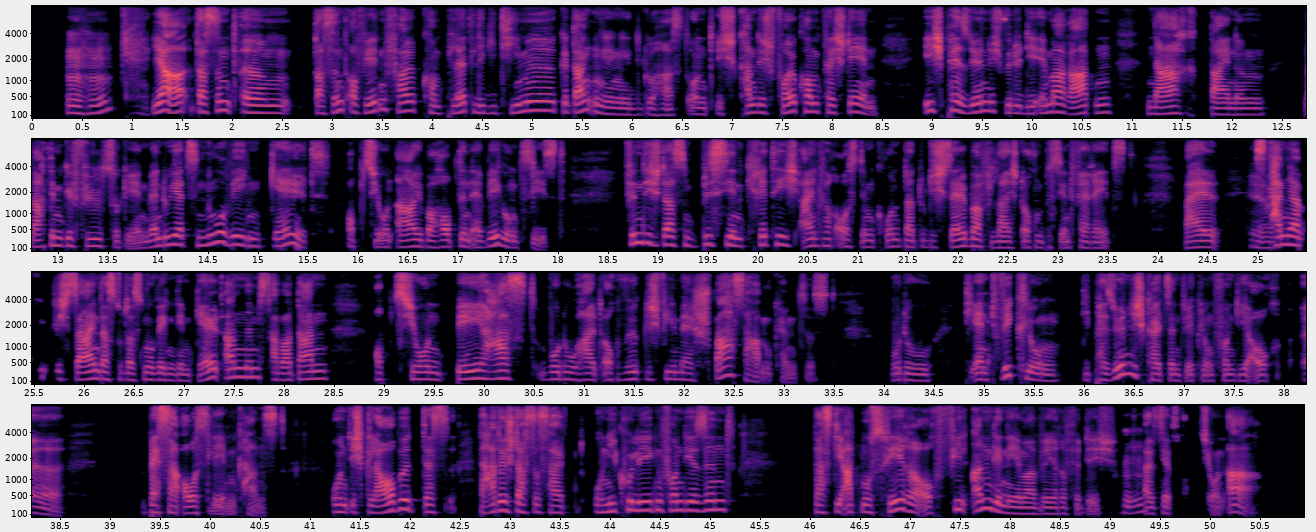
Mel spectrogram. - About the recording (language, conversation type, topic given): German, advice, Wie wäge ich ein Jobangebot gegenüber mehreren Alternativen ab?
- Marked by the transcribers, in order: none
